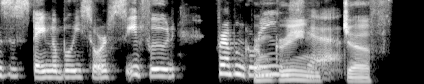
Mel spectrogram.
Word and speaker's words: Chef: I said chef. Chef. Green Chef. Uh-huh. Okay. – All right. – Yeah, I wasn't sure why it was sounding weird, but I forgot you pronounce it like SH.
